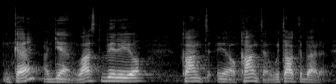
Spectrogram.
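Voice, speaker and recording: A man's voice: mid-range voice, a little fast, breathy edge. A man teaching an online marketing lesson at a whiteboard, checking in with listeners constantly and repeating key phrases for emphasis. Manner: checks in constantly with "okay?" and "right?".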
